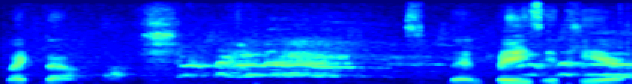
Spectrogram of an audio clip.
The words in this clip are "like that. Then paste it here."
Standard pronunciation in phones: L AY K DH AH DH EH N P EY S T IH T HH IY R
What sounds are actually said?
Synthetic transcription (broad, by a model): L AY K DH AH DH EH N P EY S IH T HH IY R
